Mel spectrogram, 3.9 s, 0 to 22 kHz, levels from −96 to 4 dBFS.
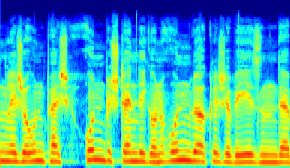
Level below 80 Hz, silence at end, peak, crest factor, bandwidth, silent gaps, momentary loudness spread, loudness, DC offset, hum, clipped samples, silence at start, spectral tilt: -66 dBFS; 0 s; 0 dBFS; 14 dB; 13 kHz; none; 3 LU; -14 LUFS; under 0.1%; none; under 0.1%; 0 s; -5.5 dB/octave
